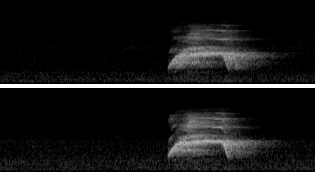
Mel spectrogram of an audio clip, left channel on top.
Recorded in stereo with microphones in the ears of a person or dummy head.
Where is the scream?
55° right (ahead or behind), 1.7 m.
